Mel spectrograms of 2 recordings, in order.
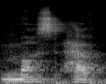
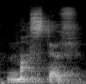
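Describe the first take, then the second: First: The word have is said in full. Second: The word have is contracted to a short v.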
